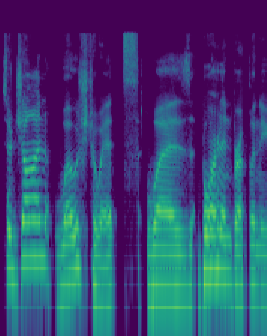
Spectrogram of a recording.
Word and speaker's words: Wojtowicz: So John, I'm going to try to pronounce this correctly. Wojtowicz. – I was going to say Wojtowicz. – That sounds right. John Wojtowicz. There we go.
